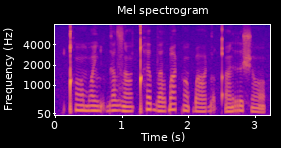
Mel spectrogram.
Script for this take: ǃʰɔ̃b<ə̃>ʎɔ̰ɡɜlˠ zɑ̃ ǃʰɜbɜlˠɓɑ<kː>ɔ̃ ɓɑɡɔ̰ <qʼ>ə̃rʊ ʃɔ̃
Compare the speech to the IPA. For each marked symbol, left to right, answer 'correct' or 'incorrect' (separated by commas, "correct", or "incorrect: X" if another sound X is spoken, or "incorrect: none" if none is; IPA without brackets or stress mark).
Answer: incorrect: ɑ̃, incorrect: k, correct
